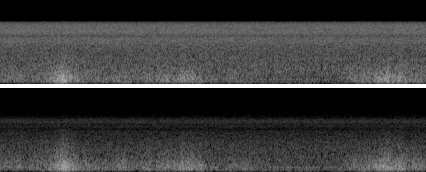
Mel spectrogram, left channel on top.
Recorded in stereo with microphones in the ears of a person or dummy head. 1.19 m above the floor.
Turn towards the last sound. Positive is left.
turn(degrees=75)  # may be behind; listen again after turning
